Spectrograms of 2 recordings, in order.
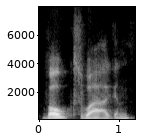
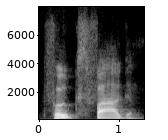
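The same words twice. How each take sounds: First: It is said with English V and W sounds. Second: It is said with German F-like and V sounds. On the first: The speaker calls it wrong. "over here in Australia and England and probably the U S A" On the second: The speaker calls it right. "In German, note in German"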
